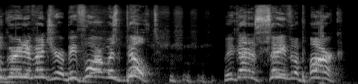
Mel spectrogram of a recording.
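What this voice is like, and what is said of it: Doc Brown movie character impression. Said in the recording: “worst Doc Brown impression ... No, that's legit. Sounds just like him.”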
